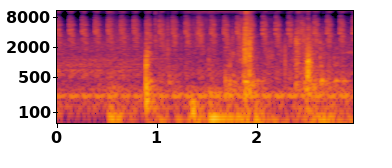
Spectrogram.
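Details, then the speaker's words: John Deere 190E excavator, key on, engine off: a steady fast train of light clicks from the rear over a low electrical hum. Cause unconfirmed. "Another thing, you turn the key on, you know the clicking back there? Something's not happy. Not happy at all."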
